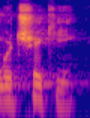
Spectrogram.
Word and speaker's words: Wojcicki: the you to the YouTube C CEO Susan would chicky she told CNN last month that her platform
